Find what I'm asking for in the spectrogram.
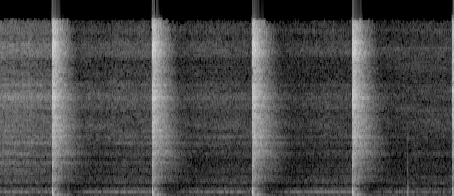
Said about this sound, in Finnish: No tuossa kuuluu vähän niin kuin häiriö, melua ja häiriöääniä siinä välissä, mutta toi tuommoinen räjähdyksen tapainen ääni oli nyt sitten se impulssi.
